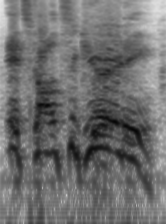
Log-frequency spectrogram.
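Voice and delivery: high, loud defensive shout; yelled retort. Acted. Greer defending his huge key ring, high shouted retort. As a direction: holler back in self-defence.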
